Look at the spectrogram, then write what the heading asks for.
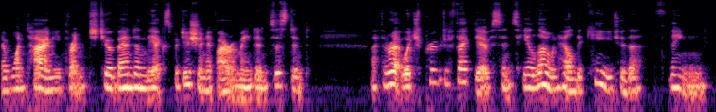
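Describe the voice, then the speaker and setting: A woman giving a solemn, deliberate dramatic reading of a horror story as its narrator. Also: fairly low pitch, gravelly.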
